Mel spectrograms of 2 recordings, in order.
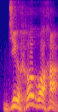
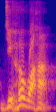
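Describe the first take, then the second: First: The h sound comes before the v sound. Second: The h sound comes before the v sound.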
